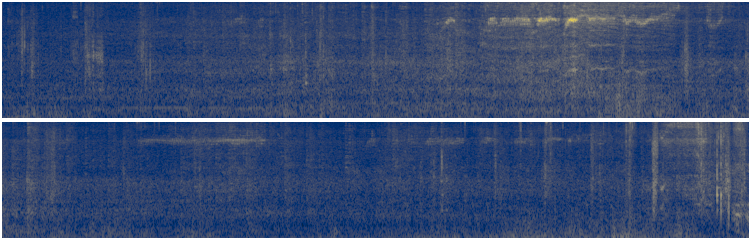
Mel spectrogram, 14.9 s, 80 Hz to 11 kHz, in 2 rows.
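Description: RC 4x4 truck driving over a gravel dirt track, heard close up from on board: a steady rough rumble of tyres and chassis on the gravel, with a thin high whine about five seconds in and again near ten seconds.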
